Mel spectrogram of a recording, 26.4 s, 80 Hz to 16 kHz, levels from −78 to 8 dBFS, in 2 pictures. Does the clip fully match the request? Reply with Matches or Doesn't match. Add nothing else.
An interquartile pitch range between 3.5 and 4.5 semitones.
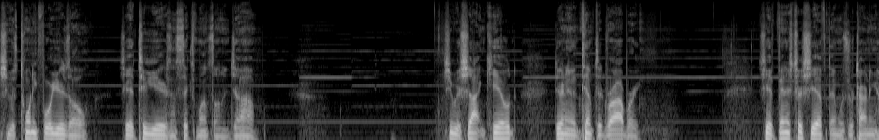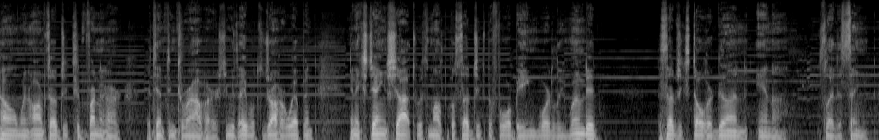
Matches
